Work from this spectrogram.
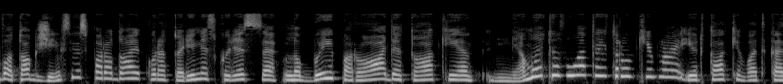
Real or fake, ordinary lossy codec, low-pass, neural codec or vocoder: fake; MP3, 48 kbps; 14.4 kHz; codec, 32 kHz, 1.9 kbps, SNAC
